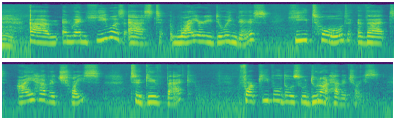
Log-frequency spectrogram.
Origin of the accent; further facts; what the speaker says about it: Kolkata, West Bengal, India; I come from Calcutta, a city in India, where Mother Teresa, if you've heard about her, that's where she used to live.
